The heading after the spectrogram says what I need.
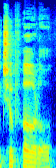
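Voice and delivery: "Chipotle" said as chi-POH-tul; deliberately wrong chi-POH-tul for "Chipotle"; joke mispronunciation. Shown as a demonstration. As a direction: end "Chipotle" in -tul, like bottle. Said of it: "At least I'm not saying".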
